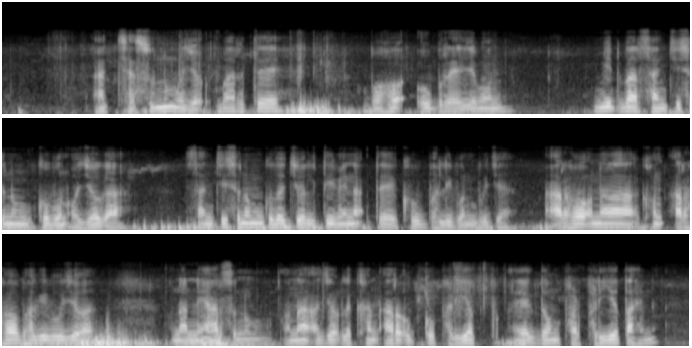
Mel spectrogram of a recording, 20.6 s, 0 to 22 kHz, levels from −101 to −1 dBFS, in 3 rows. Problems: background sounds at intervals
